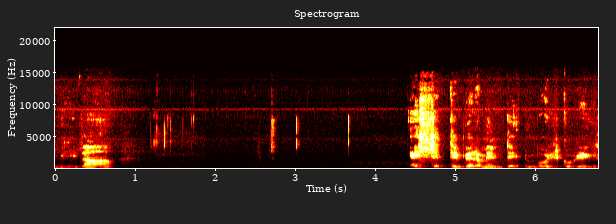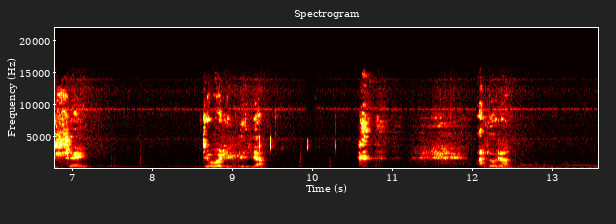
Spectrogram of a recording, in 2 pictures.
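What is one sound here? An elderly man speaks calmly and with expression, close by, with pauses.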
